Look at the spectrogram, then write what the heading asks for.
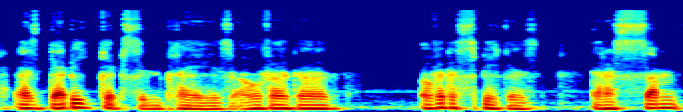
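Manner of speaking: a mock relaxing ASMR voiceover. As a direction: guide the listener gently through it. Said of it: "walk somebody through an abortion".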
